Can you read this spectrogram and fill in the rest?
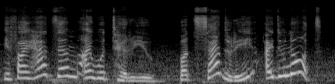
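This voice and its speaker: Game scientist: Japanese accent, highish lively voice, eccentric, dryly formal, clipped grammar. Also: female voice, moderate pace, a little hiss or hum. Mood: explaining. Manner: stilted formal phrasing with dropped articles. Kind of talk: video game cutscene voice acting.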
